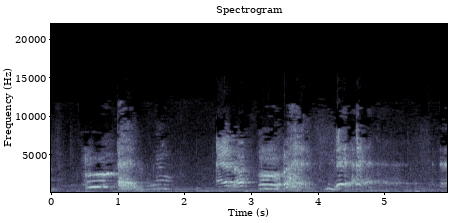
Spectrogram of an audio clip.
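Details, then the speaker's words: An infant with pertussis: coughing spells with high-pitched, strained breathing sounds between bursts, typical of whooping cough. "escucha el sonido de la tos de un infante con pertussis"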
